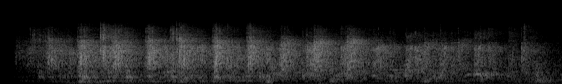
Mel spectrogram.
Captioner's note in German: Beifall bei der FDP und der SPD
